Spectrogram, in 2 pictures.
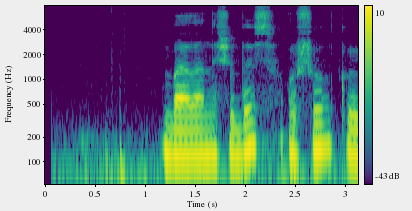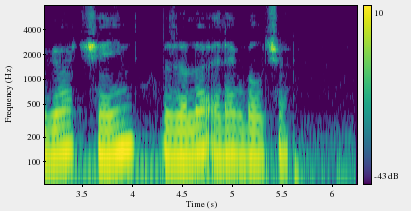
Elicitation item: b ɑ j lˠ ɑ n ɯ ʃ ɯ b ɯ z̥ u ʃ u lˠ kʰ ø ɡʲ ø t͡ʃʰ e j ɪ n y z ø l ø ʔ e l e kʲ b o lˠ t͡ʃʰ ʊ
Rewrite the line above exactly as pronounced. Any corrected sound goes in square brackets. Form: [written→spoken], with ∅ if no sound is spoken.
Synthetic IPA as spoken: b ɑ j lˠ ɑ n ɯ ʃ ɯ b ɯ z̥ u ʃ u lˠ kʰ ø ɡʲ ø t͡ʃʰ e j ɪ n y z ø l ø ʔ e l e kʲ b o lˠ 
